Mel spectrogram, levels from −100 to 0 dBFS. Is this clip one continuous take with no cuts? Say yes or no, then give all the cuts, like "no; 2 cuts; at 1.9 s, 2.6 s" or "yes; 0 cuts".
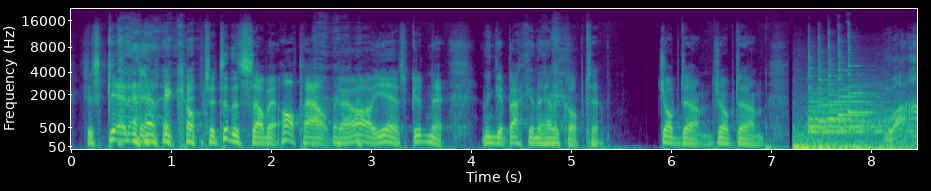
no; 1 cut; at 7.2 s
